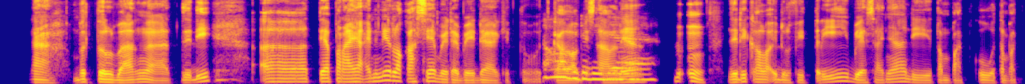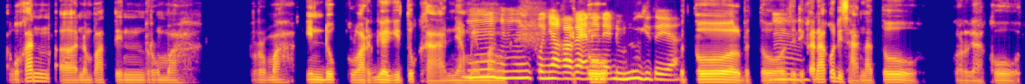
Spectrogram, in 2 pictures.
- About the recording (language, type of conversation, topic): Indonesian, podcast, Bagaimana kamu merayakan dua tradisi yang berbeda dalam satu keluarga?
- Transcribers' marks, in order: none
